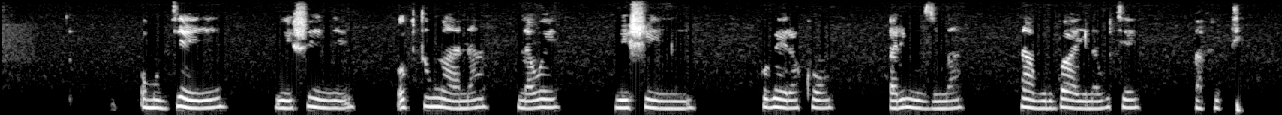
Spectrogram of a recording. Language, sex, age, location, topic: Kinyarwanda, female, 18-24, Kigali, health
